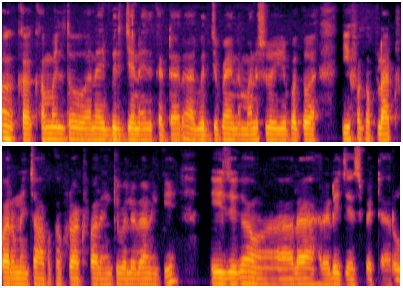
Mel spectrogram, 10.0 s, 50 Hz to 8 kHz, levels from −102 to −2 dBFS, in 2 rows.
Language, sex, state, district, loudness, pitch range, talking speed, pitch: Telugu, male, Andhra Pradesh, Chittoor, -23 LUFS, 115-120 Hz, 125 wpm, 115 Hz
